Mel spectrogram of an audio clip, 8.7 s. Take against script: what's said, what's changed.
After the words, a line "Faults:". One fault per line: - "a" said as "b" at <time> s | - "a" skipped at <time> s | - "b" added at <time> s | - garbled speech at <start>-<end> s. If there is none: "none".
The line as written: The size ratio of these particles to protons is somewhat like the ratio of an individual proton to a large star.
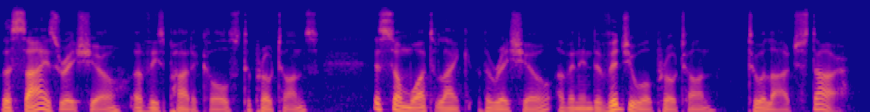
The size ratio of these particles to protons is somewhat like the ratio of an individual proton to a large star.
Faults:
none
